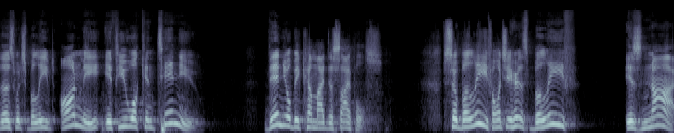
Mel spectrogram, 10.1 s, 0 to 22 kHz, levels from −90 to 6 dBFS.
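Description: After "then you'll", from 4.44 to 7.65 s, a Bluetooth SBC bit pool drop dulls the treble and adds grit. The sound fits a pool cut from 31 to 12, near 88 kbps. It recovers before "to hear this belief".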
